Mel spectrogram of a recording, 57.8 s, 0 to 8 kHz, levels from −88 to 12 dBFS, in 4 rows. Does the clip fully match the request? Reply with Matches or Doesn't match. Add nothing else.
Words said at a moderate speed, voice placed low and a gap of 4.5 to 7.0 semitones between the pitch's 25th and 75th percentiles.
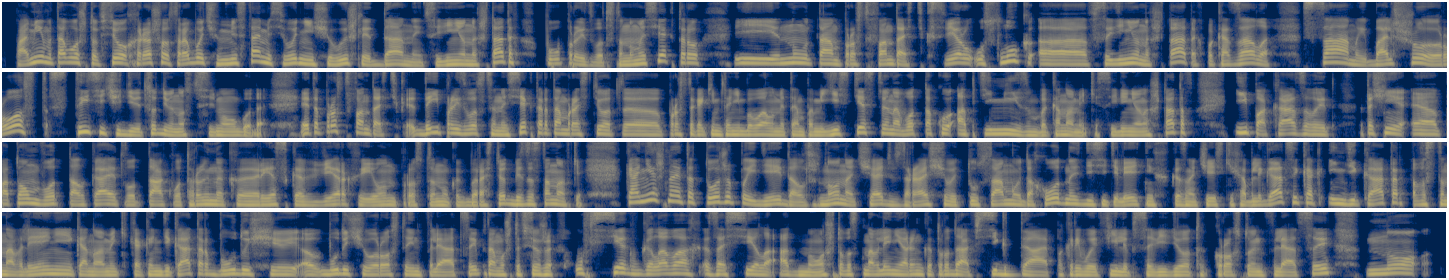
Matches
